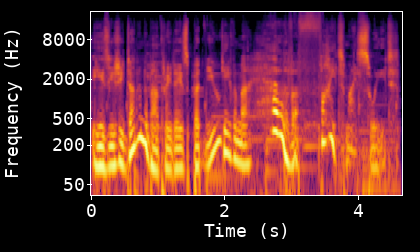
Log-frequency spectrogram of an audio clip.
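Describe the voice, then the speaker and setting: A man's voice: on the low side, huge pitch swings, normal speed, warm tone, soft background music. A man playing a possessive, flirtatious and condescending rich dictator in an intimate ASMR roleplay, doting on the listener with pet names. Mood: smug, flirtatious. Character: possessive, teasing male yandere dictator, rich and menacing.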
